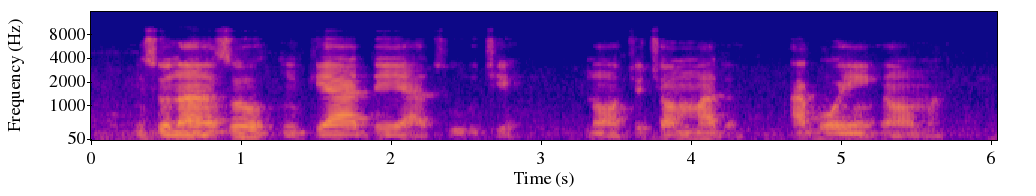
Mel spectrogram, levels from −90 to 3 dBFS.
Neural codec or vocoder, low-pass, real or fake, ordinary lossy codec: none; 7.2 kHz; real; Opus, 16 kbps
